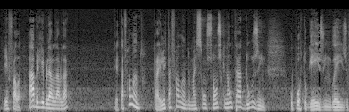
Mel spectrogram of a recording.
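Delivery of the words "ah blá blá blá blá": quick imitated gibberish babbling; unintelligible babble. Shown as a demonstration. Lecturer shows a child speaking untranslatable sounds, unintelligible babble. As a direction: babble nonsense syllables as if really talking. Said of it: "sons ininteligíveis ou sons incompreensíveis".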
